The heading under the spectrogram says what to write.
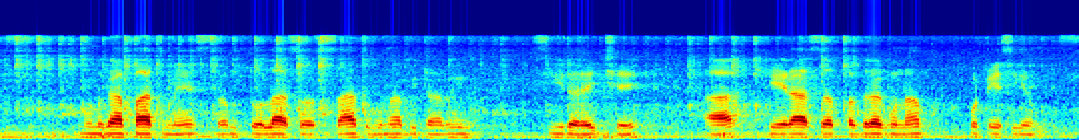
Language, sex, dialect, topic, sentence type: Maithili, male, Bajjika, agriculture, statement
